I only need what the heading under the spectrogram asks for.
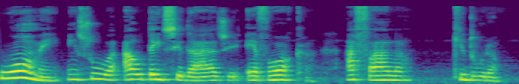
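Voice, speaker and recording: A woman's fairly high, somewhat breathy voice with a dark, mellow tone and a Carioca accent, at a very slow pace, with ordinary pitch variation and audible room echo. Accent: Carioca (Rio de Janeiro). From Brazil, Rio de Janeiro. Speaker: psychoanalysis teacher. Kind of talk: lecture.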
